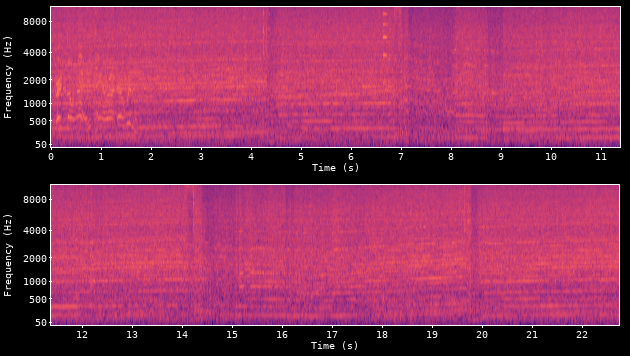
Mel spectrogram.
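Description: A racing car engine roars steadily, rising and falling in pitch as the gears shift.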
